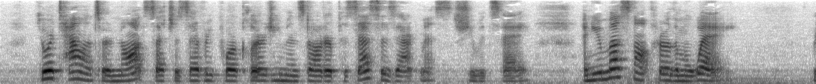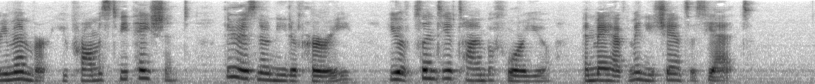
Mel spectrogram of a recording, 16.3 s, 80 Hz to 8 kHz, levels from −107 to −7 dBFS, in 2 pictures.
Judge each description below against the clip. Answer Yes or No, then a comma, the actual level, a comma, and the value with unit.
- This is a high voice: Yes, high, 210 Hz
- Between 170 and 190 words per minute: Yes, average, 175 wpm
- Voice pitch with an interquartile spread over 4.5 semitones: Yes, average, 5.0 semitones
